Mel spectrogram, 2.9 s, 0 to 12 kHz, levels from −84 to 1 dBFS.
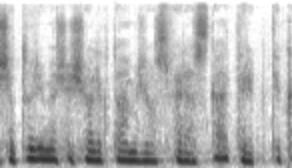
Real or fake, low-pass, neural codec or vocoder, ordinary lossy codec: fake; 10.8 kHz; vocoder, 48 kHz, 128 mel bands, Vocos; AAC, 32 kbps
